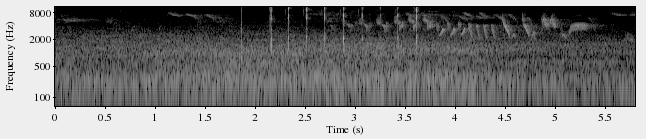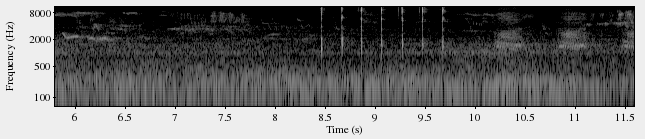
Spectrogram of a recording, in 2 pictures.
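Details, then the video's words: Common blackbird said to be imitating a turkey: two bursts of about eight sharp, rapid clicking notes, several seconds apart, with soft high twittering in between and a constant hiss of background noise. "Le merle noir se prend pour un dindon"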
